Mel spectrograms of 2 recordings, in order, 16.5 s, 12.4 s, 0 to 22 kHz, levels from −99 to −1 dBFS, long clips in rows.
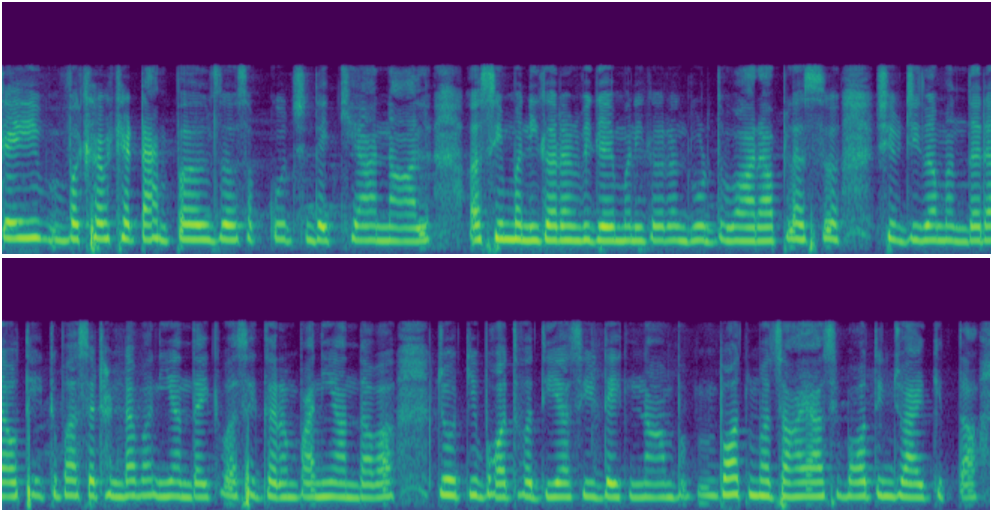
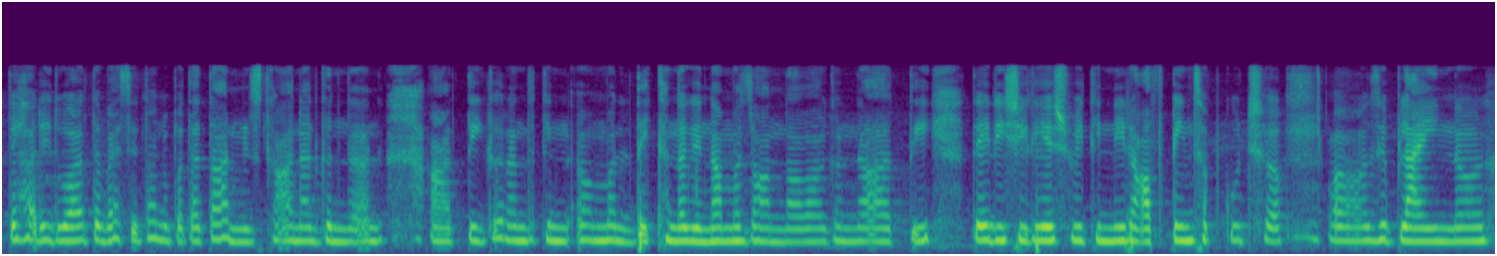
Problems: constant background noise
